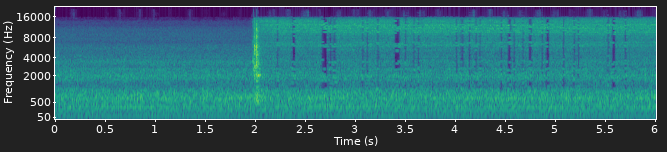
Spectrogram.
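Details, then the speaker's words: Miller 330 TIG welder fusing scrap tube with no filler; the preflow time-delay relay is suspect but the gas and solenoids work. Steady fan hum, then the arc strikes and a smooth, even hiss joins in; running normally. "I just got this scrap tube here laid together. I'm just going to fuse it. I'm not even going to run any filler. This stuff fuses pretty good."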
